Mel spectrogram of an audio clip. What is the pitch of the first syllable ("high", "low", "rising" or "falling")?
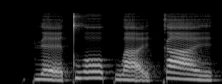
low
